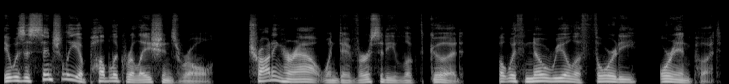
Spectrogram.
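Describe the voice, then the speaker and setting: A man reading a scripted story aloud in a measured, emotionally present way. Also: mid-range voice, big pitch swings, a little mellow, no room sound, clean studio sound. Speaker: narrator.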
